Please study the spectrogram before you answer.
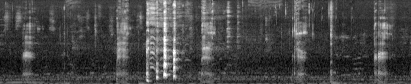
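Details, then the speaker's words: A person burping: a short run of quick, throaty belching sounds over low room noise; burping. "Oh, pardon me. I just burped. I just burped while listening to that. I didn't mean to, huh?"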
